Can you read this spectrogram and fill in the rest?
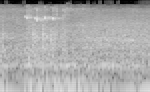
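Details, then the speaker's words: Used car being inspected before purchase, after the oil filler glove test: a deep, even rumble on a light throttle blip with no rattles, clatter or knocks; it runs slightly temperamentally but the engine sounds sound. "Okay, so it's running a little bit temperamentally at the moment, but all in all, I'm okay with this engine. There are no undue noises coming from anywhere."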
